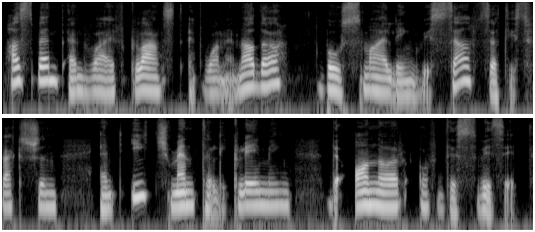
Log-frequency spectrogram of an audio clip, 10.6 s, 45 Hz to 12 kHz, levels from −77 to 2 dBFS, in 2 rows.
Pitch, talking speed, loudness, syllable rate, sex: 155 Hz, 120 wpm, -21 LUFS, 3.9 syllables/s, female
